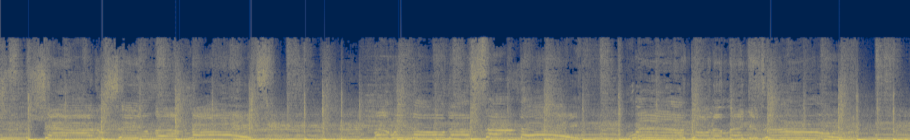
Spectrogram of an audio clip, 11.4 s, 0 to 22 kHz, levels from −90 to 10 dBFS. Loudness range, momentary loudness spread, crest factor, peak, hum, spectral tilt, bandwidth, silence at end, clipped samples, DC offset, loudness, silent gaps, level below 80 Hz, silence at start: 0 LU; 2 LU; 10 dB; 0 dBFS; none; -5 dB/octave; 16.5 kHz; 0 s; under 0.1%; under 0.1%; -11 LUFS; none; -18 dBFS; 0 s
